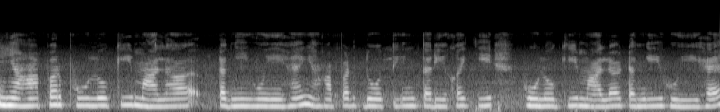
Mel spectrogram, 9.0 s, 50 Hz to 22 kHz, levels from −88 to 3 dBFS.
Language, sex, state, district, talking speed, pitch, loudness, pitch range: Hindi, female, Bihar, Jahanabad, 135 wpm, 220 Hz, -16 LUFS, 210-225 Hz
